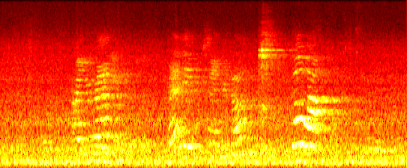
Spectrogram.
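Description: A woman calls out to a dog in a large, echoing hall.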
